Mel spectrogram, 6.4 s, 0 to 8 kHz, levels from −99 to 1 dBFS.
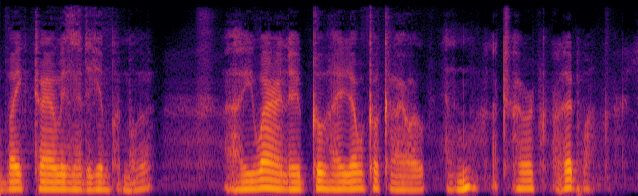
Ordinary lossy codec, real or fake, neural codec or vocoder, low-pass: none; fake; codec, 16 kHz, 0.5 kbps, FunCodec, trained on LibriTTS, 25 frames a second; 7.2 kHz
